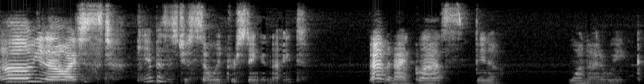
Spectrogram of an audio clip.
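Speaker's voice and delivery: low, creepy stranger's voice. Retelling what a man on campus at night answered, imitating a creepy voice. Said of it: "his voice sounded like that. It was creepy".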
